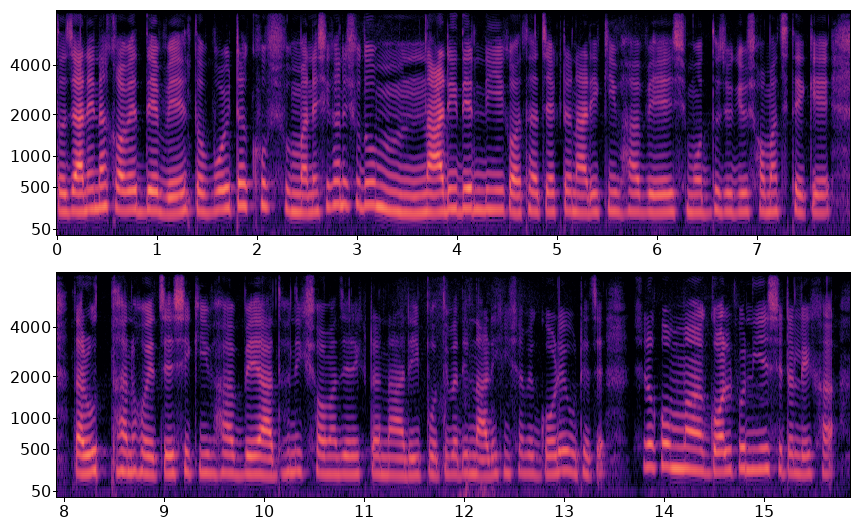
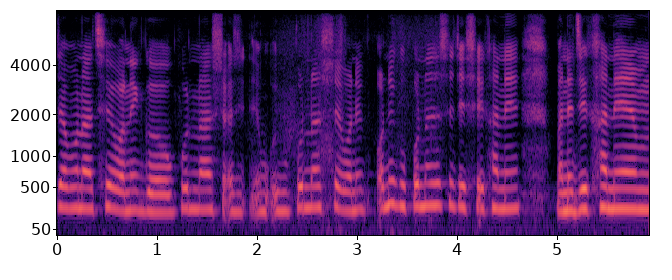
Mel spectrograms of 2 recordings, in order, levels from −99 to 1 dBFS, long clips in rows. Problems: none marked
